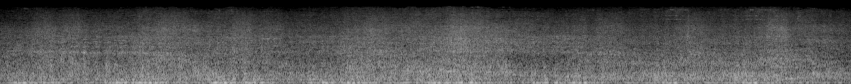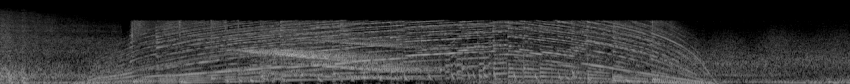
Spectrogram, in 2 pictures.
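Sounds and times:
train passing rumbling: 0:00.0 - 0:09.7.

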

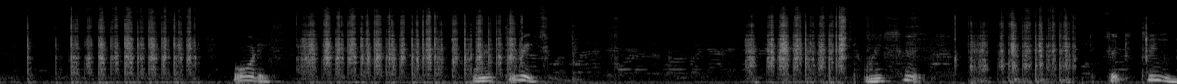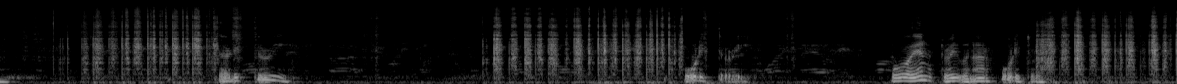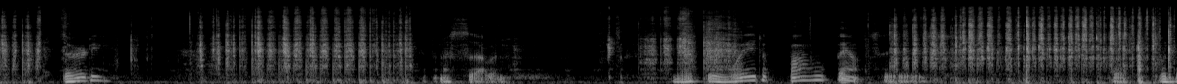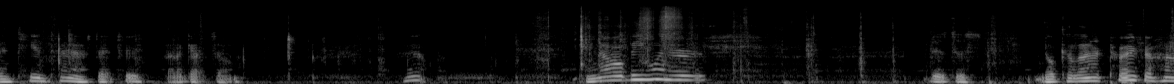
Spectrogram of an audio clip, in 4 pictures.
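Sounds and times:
coin scratching lottery ticket: 0:00.6 - 0:02.0, 0:02.9 - 0:05.4, 0:07.4 - 0:09.0, 0:09.6 - 0:10.8, 0:12.3 - 0:14.2, 0:16.6 - 0:18.7, 0:22.1 - 0:24.1, 0:25.4 - 0:27.7, 0:29.9 - 0:31.0, 0:32.4 - 0:35.2.

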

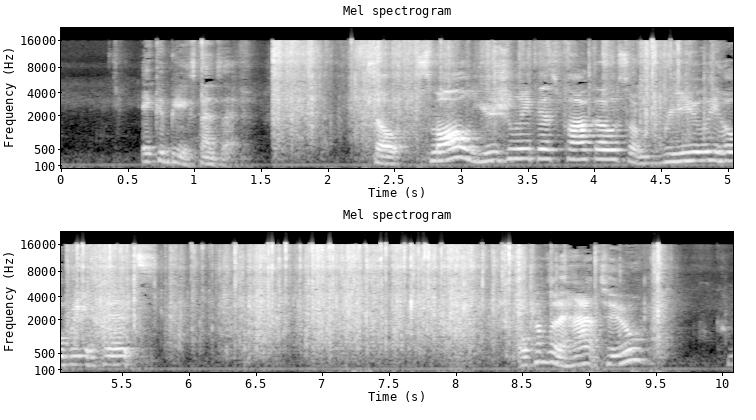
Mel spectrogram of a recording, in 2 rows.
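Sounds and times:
plastic bag crinkling: 0:01.5 - 0:09.7.

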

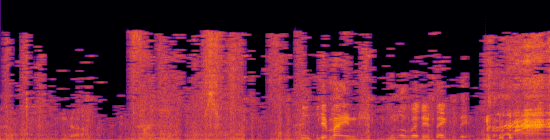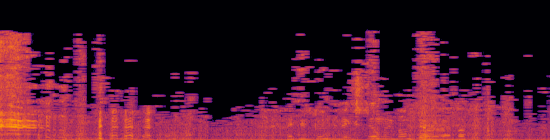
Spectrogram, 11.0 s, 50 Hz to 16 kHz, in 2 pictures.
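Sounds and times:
engine droning inside vehicle cab: 0:00.0 - 0:11.0.

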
